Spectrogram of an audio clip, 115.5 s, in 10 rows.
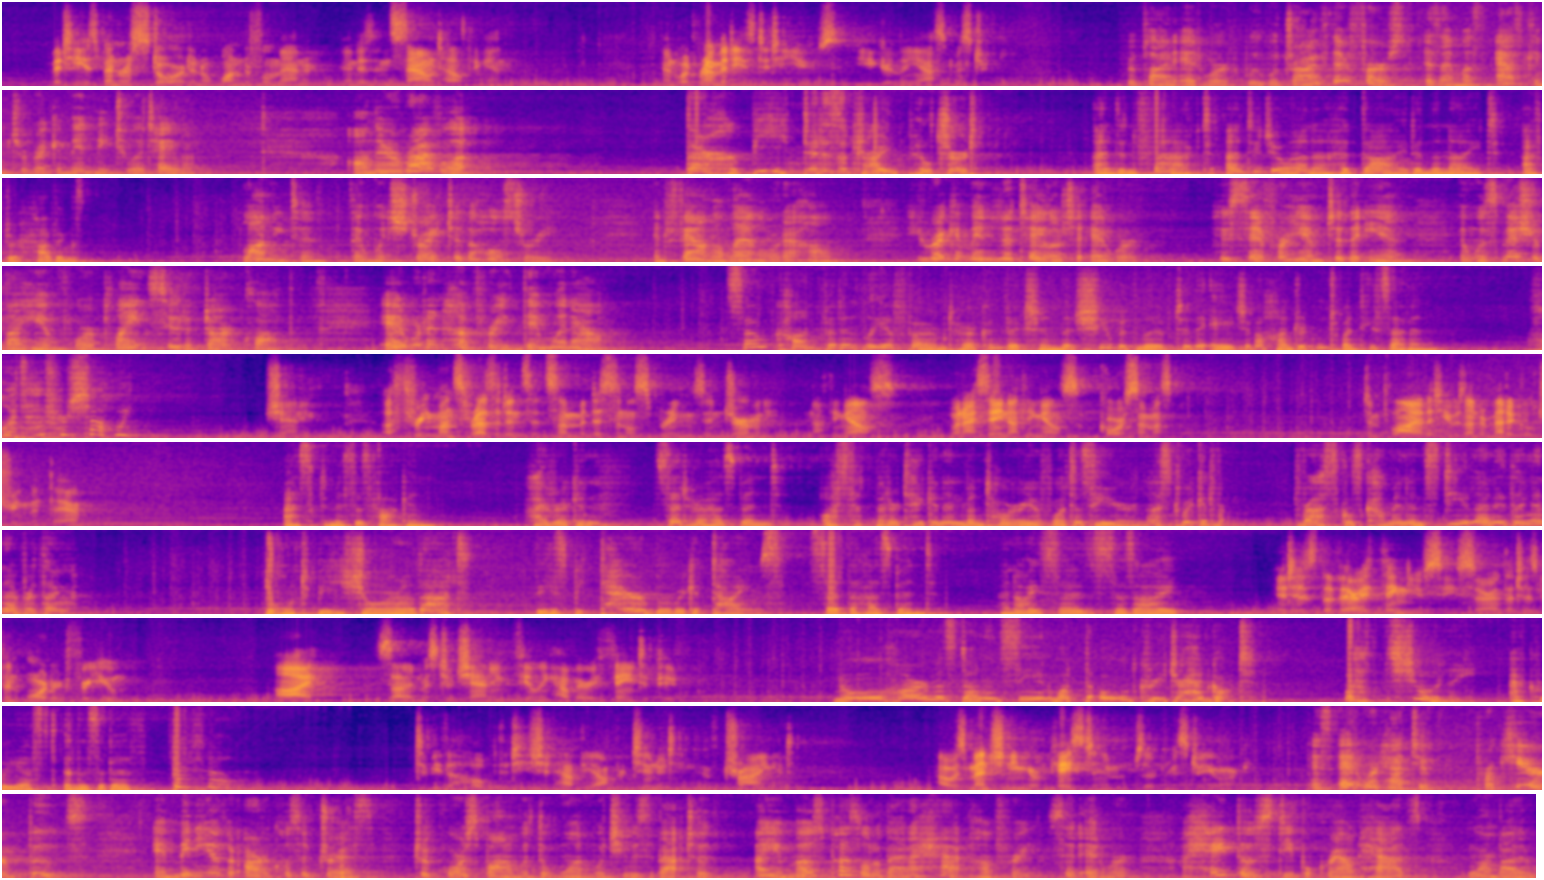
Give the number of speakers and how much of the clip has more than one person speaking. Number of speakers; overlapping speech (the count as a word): three, no overlap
